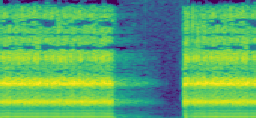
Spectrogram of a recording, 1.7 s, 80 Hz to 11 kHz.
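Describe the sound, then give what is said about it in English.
Two loud, harsh buzzer blasts, like a game-show wrong-answer sound: a long flat droning buzz, a brief pause, then a second buzz cut short at the end. No voices. “I would like to give them 2 buzzers”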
